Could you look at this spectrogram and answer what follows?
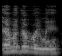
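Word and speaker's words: amigurumi: So, amarroomi. I finally learned how to say it right. Amagarroomi.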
